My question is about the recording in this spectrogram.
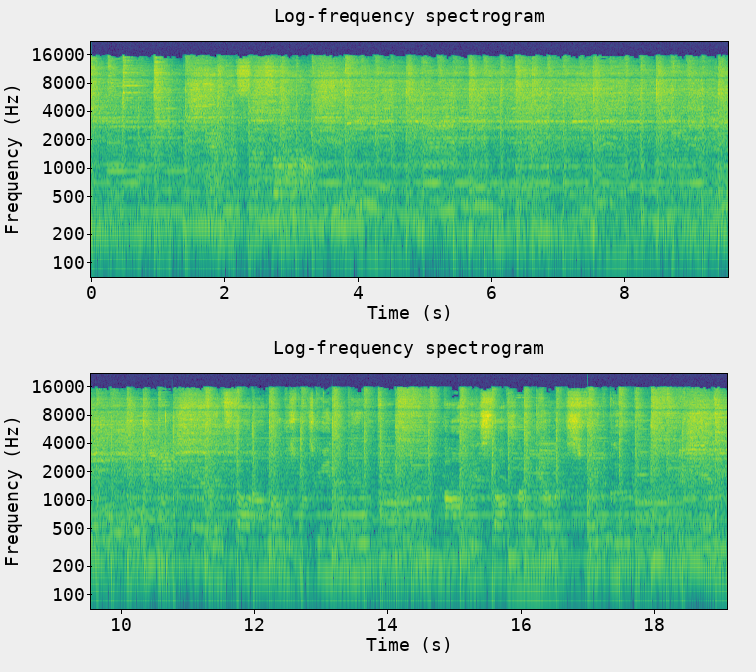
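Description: Live rock band playing a song, with drum kit and guitar under a male lead voice singing.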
